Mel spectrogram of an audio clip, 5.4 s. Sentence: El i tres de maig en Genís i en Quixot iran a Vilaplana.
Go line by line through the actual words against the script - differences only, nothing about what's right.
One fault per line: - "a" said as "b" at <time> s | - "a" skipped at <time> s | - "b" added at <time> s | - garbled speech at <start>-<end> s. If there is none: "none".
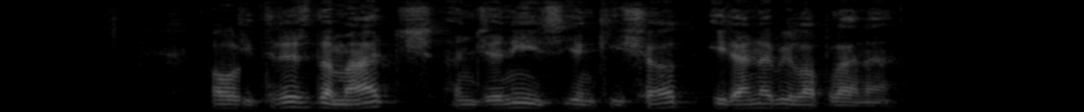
none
